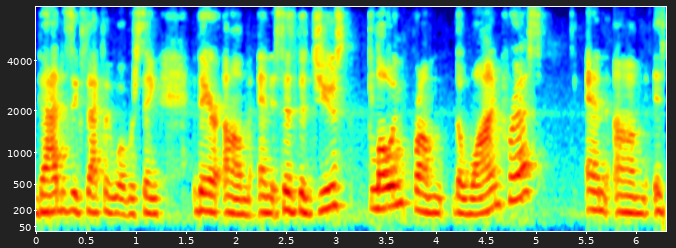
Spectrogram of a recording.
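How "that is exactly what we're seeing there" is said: normal talking voice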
